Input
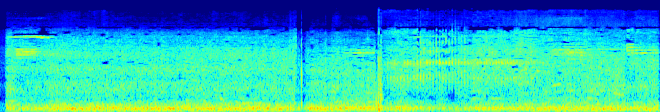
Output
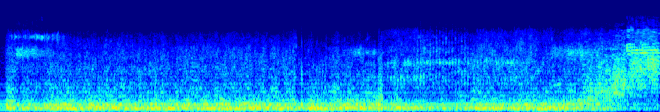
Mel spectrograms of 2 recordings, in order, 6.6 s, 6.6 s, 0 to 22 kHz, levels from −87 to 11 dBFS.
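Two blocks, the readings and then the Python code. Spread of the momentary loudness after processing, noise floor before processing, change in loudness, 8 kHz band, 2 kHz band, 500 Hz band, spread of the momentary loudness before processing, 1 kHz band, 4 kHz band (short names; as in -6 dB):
4 LU, -27 dBFS, -8.0 dB, under -15 dB, -14.5 dB, -7.5 dB, 2 LU, -12.0 dB, -14.0 dB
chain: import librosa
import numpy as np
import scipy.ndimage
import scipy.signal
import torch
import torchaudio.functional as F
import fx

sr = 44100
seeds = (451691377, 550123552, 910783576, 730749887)

y = fx.low_shelf(x, sr, hz=190.0, db=4.0)
y = fx.dereverb_blind(y, sr, rt60_s=1.7)
y = 10.0 ** (-20.0 / 20.0) * np.tanh(y / 10.0 ** (-20.0 / 20.0))
y = fx.dmg_buzz(y, sr, base_hz=100.0, harmonics=12, level_db=-39.0, tilt_db=-6, odd_only=False)
y = y + 0.6 * np.pad(y, (int(6.9 * sr / 1000.0), 0))[:len(y)]
y = y + 10.0 ** (-7.5 / 20.0) * np.pad(y, (int(154 * sr / 1000.0), 0))[:len(y)]
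y = fx.filter_sweep_bandpass(y, sr, from_hz=240.0, to_hz=1800.0, start_s=5.69, end_s=6.45, q=1.4)
y = fx.high_shelf(y, sr, hz=2800.0, db=11.0)
y = fx.doppler_dist(y, sr, depth_ms=0.24)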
